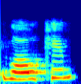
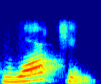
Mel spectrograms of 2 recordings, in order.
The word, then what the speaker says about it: walking: A pronúncia dessa palavra, walking, lembra que a gente não pronuncia esse L.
